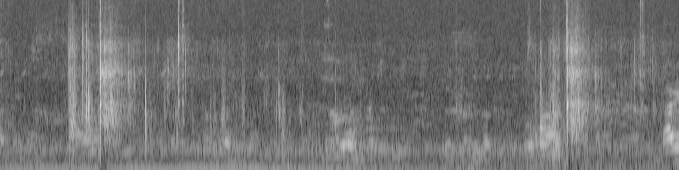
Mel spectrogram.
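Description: A baseball bat cracks against a pitched ball.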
